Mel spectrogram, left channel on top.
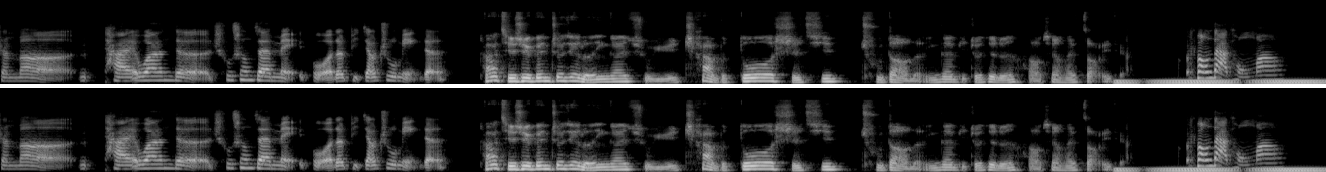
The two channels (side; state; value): both; identical; correlation 1.00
